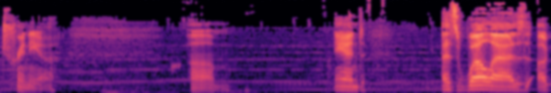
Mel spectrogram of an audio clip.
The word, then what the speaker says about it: Trinia: Trinia. T-R-I-N-I-A.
